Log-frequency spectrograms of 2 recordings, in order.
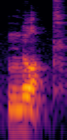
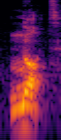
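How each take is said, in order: First: The vowel sounds like a rounded 'o'. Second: The vowel sounds like a rounded 'o'.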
